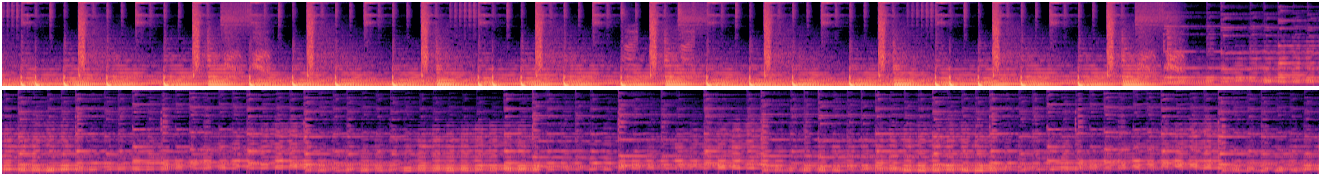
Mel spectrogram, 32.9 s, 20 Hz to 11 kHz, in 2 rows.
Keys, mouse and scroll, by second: 3.8-4.6 typing, 29.6 Escape.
